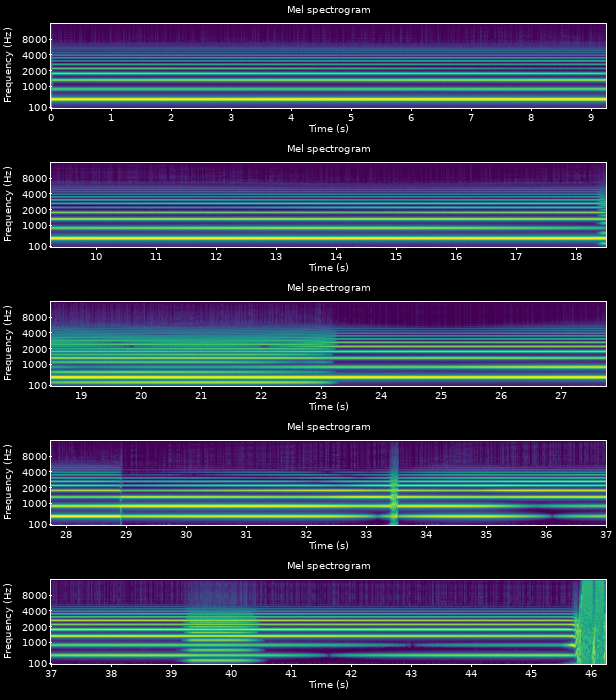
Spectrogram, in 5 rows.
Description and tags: from simple 220hz sound, to more chaotic A 220hz notes
made from 2 sine oscillator frequency modulating each other and some variable controls.
programmed in ChucK programming language.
